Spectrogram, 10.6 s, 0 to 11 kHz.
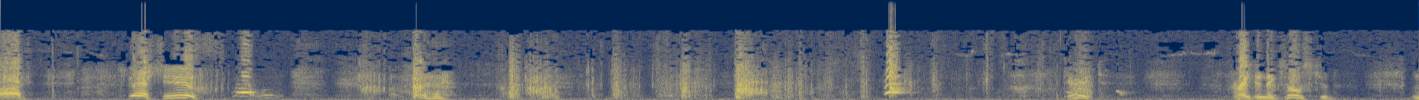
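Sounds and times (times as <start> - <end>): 
speech: 0.0 - 0.3, 1.0 - 4.3, 8.0 - 8.4, 9.2 - 10.6
rustle of movement: 0.2 - 10.6
pack of hounds whimpering and whining: 1.7 - 2.1, 6.6 - 10.4.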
